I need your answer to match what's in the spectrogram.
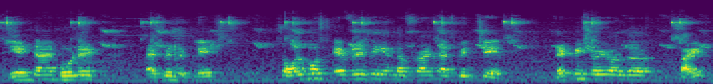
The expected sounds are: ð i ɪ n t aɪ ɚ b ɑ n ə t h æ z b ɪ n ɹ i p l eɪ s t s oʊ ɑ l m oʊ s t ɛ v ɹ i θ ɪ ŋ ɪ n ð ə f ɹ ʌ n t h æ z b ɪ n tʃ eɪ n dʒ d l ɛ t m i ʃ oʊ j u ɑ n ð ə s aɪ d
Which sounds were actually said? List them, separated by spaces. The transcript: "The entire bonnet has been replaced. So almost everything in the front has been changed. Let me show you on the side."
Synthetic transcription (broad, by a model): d i ɪ n t aɪ ɚ b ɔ l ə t h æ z b ɪ n ɹ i p l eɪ s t s oʊ ɑ l m oʊ s t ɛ v ɹ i t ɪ ŋ ɪ n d ə f ɹ ʌ n t h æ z b ɪ n tʃ eɪ n dʒ d l ɛ t m i ʃ oʊ j u ɑ n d ə s aɪ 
